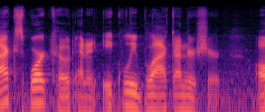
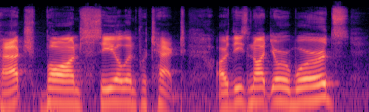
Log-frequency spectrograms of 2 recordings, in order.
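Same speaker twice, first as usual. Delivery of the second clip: loud, raised, angry booming voice; 5 semitones higher, 7 dB louder than usual. Narrator reading a voice answering Phil: booming angrily. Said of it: "The voice boomed angrily".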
